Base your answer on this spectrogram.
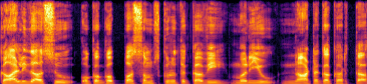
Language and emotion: Telugu, neutral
